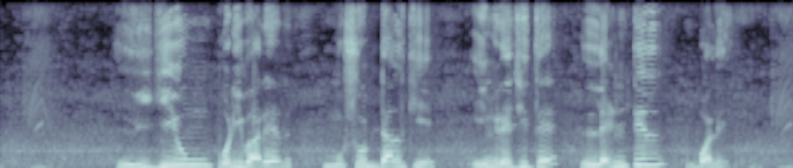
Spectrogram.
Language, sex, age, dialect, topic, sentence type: Bengali, male, 31-35, Standard Colloquial, agriculture, statement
